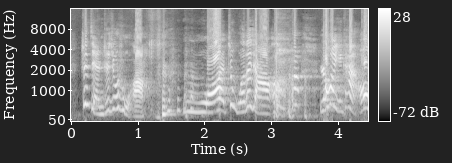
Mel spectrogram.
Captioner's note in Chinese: 哈哈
